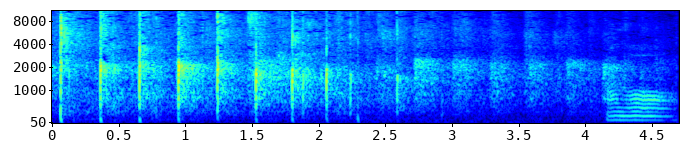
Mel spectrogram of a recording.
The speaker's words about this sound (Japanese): ご健康を許された方は、はい、はい、本当に皆さんも拍手を持ってここまで導かれたことを喜びたいと思います。おめでとうございます。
